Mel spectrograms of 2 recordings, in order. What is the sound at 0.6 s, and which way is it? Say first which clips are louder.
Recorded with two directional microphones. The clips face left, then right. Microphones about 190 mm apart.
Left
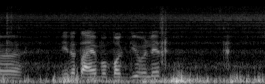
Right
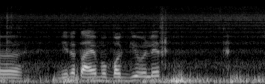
Speech: right 6 dB; 45° right (ahead or behind).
